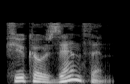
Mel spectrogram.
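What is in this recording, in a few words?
"fucoxanthin", British English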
